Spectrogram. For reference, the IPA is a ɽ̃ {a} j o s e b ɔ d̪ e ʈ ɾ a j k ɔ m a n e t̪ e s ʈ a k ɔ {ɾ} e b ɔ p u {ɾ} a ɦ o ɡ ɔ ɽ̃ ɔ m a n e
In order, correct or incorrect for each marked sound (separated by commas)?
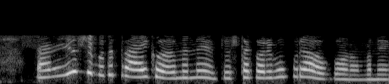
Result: incorrect, correct, correct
